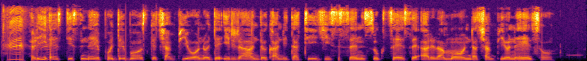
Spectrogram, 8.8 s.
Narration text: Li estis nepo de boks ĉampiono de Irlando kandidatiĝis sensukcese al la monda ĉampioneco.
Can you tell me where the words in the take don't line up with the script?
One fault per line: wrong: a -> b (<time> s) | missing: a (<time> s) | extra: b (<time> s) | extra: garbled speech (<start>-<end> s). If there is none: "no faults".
no faults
